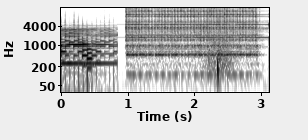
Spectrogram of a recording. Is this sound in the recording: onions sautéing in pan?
no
